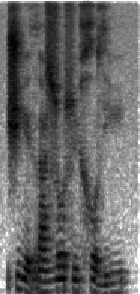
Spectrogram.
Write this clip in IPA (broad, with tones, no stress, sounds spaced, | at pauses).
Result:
ʃ i˦˨ e̯ r a˧ ɮ o˦ ɬ y˧ x o˦˨ z j i˧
